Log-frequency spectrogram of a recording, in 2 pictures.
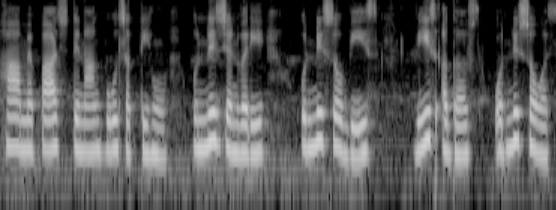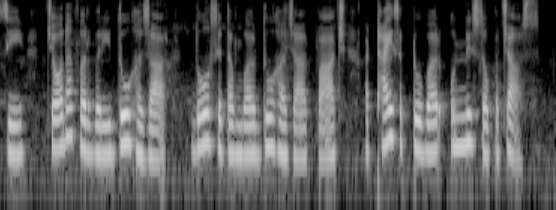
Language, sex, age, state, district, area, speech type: Hindi, female, 18-30, Madhya Pradesh, Gwalior, urban, spontaneous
